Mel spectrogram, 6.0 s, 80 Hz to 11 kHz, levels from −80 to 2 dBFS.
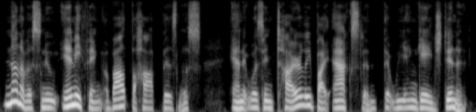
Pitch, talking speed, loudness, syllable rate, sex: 170 Hz, 200 wpm, -18 LUFS, 6.1 syllables/s, female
